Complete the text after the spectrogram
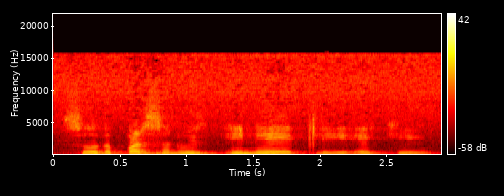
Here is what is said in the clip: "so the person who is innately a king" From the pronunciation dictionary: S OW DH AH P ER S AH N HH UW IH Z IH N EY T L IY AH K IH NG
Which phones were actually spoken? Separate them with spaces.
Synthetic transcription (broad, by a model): S OW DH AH P ER S AH N HH UW IH Z IH N EY T L IY AH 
